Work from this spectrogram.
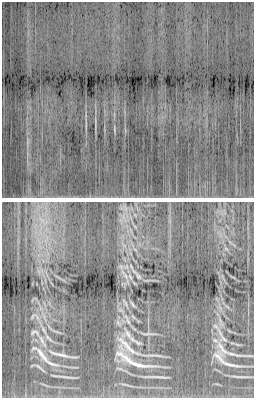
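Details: Stray cats outdoors during heavy rain; after several seconds of steady rainfall, three loud descending meows come roughly every one and a half to two seconds, each starting high and sliding down.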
